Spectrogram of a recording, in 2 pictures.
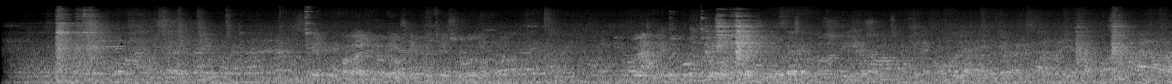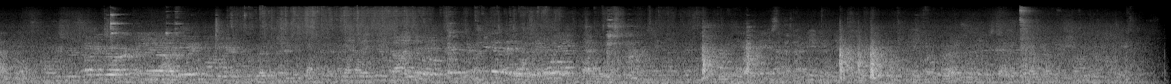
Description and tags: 12 ambiente cafeteria
Grabación del ambiente ruidoso de la cafetería del campus de Upf-Poblenou. Grabado con zoom H2 y editado con Audacity.
Recording of the cantina of Upf-Poblenou Campus. Recorded with Zoom H2 and edited with Audacity.
ambiente, cafeteria, campus-upf, gente, ruido, UPF-CS13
